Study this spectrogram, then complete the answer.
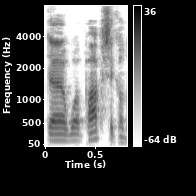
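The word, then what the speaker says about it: Popsixle: No, not the frozen treat. It's spelled with an X instead of a C. Sam, tell the folks what Popsicle does.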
